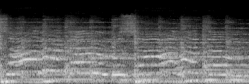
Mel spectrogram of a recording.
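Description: A South Asian film-style song: a singing voice carrying a gliding melody over a steady drum beat.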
